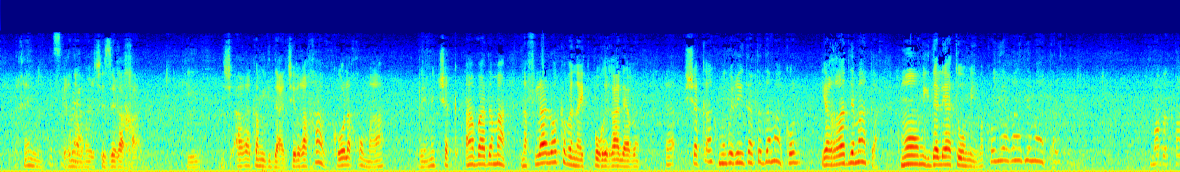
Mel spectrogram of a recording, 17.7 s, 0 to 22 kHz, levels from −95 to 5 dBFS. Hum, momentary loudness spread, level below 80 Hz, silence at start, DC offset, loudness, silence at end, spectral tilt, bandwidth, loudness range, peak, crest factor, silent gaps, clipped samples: none; 19 LU; -44 dBFS; 0 s; 2%; -18 LUFS; 0 s; -7 dB/octave; 10 kHz; 7 LU; 0 dBFS; 18 dB; none; under 0.1%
